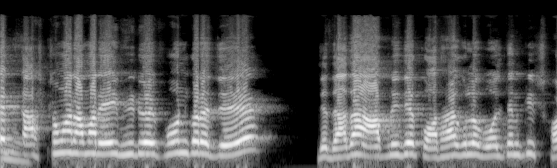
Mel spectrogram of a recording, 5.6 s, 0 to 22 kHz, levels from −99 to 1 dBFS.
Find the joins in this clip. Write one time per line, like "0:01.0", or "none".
none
